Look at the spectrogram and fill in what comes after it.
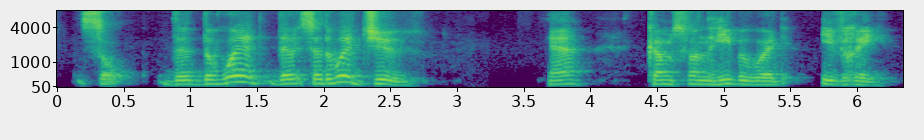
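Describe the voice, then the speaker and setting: In a British accent, a man speaks fairly slowly with long, frequent pauses, a fairly high pitch, a dark, mellow tone and lively intonation. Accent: British accent, marked as foreign in France. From Britain. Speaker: scientist and professor. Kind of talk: podcast interview. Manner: halting, many repeated words.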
